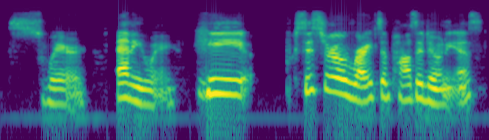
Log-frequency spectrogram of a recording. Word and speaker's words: Posidonius: And due to, now, in one of Cicero's writings, he mentions an artist called, I'm never going to get this one right, Posidonius. It's not how I keep wanting to pronounce it. I see it and I want to go Poseidon, but that's not right.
